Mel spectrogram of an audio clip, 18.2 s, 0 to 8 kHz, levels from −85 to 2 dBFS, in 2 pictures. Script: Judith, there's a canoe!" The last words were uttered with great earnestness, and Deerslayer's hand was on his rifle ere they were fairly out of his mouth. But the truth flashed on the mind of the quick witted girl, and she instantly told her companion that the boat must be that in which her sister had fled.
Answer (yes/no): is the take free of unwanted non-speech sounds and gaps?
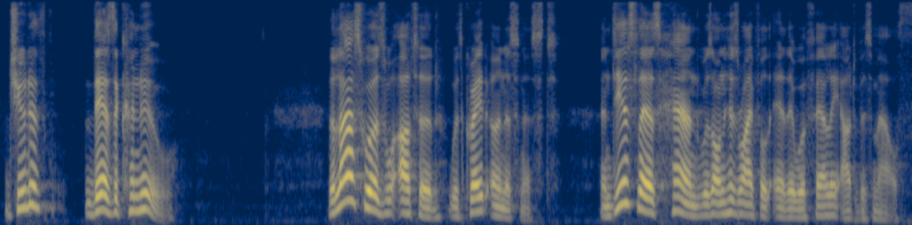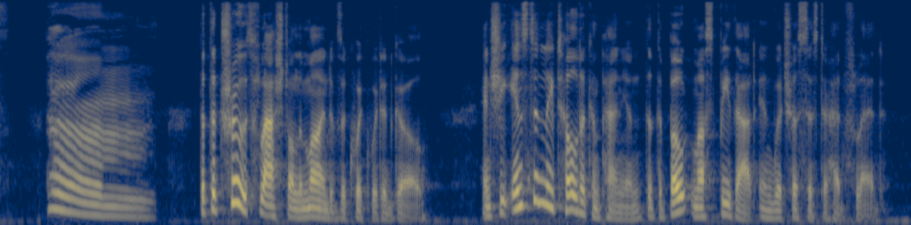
no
